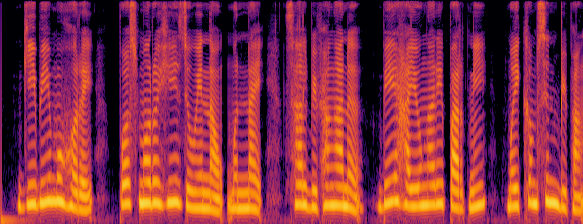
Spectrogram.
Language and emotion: Bodo, neutral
